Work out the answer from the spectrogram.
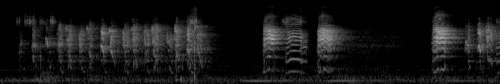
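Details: Zebra finches, a male and a female, chatter: a rapid run of high, nasal buzzy notes, then separate honking toy-trumpet calls, over a faint low hum. The male gives throaty song while the female gives simple chirps.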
